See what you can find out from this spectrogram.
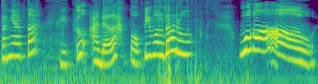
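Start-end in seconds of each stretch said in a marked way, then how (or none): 4.8-6.3 loud, high delighted wow; child thrilled by his new hat; excited exclaim. A narrator's reading. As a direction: gasp with joy at the gift. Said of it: "seru Douglas".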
